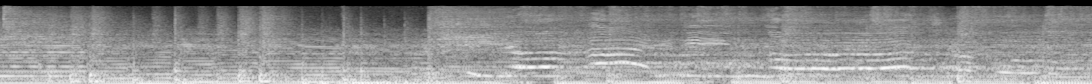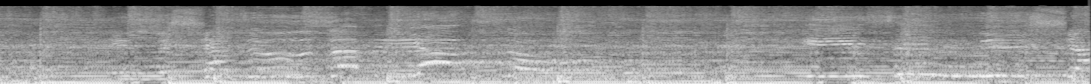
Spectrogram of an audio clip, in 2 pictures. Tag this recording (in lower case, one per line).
music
